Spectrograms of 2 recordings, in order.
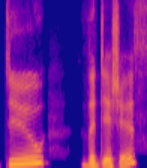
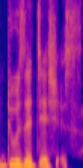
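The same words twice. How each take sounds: First: The word 'the' starts with a TH sound. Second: The word 'the' starts with a D sound. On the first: The speaker calls it right. "when I say" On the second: The speaker calls it wrong. "I say"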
